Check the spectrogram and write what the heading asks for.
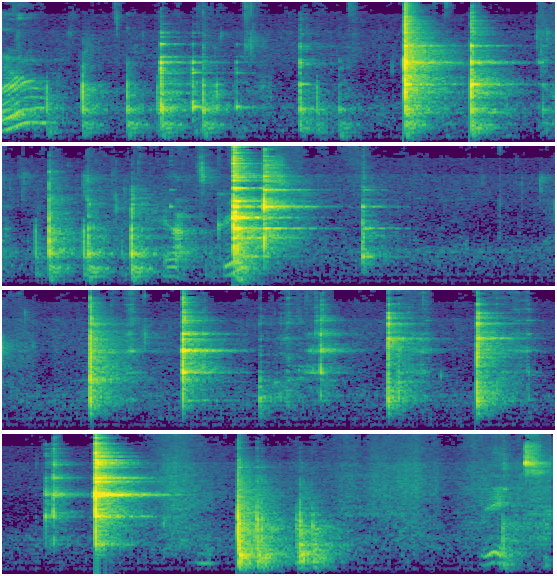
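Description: A metal spoon clinking and scraping against glass mixing bowls while a sticky peanut butter mixture is scraped from one bowl into another. The sound comes as a series of sharp, ringing clinks, with a pause in the middle and a duller scrape near the end.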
